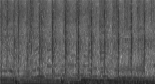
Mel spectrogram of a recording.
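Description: An audience applauds steadily for about three seconds, the claps landing as fairly even, sharp bursts, with a low droning tone running underneath and no speech.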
